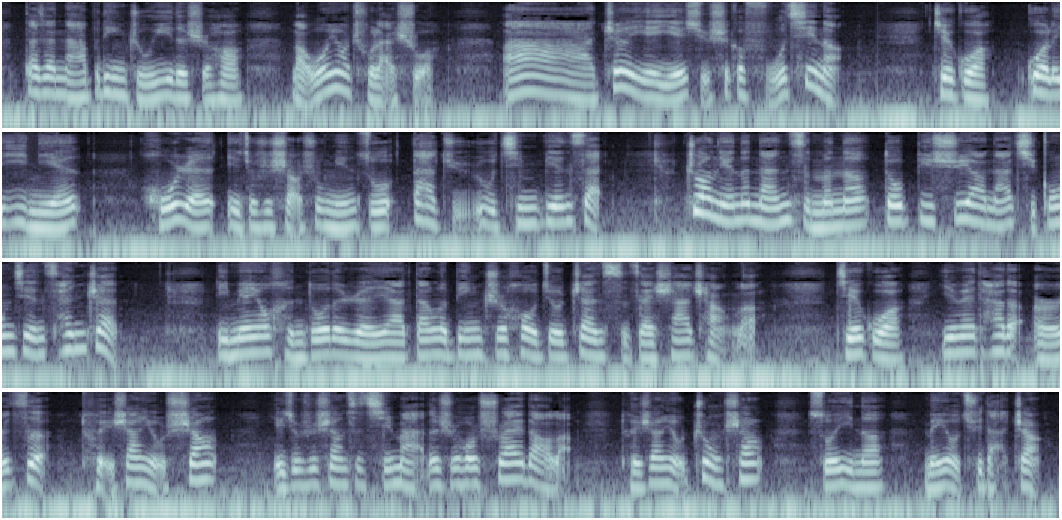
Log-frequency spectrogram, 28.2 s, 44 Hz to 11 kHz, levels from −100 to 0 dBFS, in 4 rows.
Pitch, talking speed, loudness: 175 Hz, 260 characters per minute, -21 LUFS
